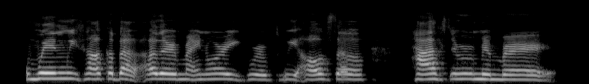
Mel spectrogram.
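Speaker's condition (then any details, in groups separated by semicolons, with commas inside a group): Cerebral palsy; spastic type, from birth, cannot walk, withered hands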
